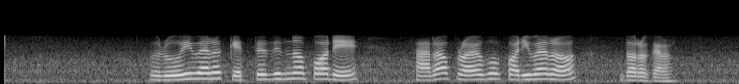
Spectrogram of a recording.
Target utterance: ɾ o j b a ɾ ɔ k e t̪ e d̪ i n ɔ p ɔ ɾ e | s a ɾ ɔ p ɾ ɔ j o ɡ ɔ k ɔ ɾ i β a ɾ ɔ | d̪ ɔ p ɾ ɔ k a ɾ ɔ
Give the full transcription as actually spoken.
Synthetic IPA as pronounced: ɾ o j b a ɾ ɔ k e t̪ e d̪ i n ɔ p ɔ ɾ e | s a ɾ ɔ p ɾ ɔ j o ɡ ɔ k ɔ ɾ i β a ɾ ɔ | d̪ ɔ ɾ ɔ k a ɾ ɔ

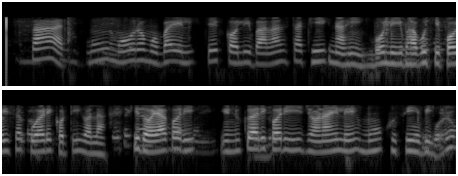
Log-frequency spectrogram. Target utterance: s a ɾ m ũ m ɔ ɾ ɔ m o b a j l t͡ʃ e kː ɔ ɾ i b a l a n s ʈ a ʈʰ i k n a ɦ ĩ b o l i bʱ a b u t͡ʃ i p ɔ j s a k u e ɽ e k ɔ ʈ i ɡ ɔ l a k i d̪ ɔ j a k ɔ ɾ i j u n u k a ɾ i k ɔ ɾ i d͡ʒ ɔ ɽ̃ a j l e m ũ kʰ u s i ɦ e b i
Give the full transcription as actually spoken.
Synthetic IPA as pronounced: s a ɾ m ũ m o ɾ ɔ m o b a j l t͡ʃ e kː ɔ l i b a l a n s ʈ a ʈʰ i k n a ɦ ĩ b o l i bʱ a b u t͡ʃ i p ɔ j s a k u a ɽ e k ɔ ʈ i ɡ ɔ l a k i d̪ ɔ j a k ɔ ɾ i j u n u k a ɾ i k ɔ ɾ i d͡ʒ ɔ ɽ̃ a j l e m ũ kʰ u s i ɦ e b i

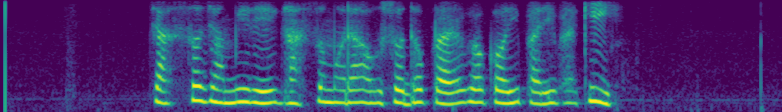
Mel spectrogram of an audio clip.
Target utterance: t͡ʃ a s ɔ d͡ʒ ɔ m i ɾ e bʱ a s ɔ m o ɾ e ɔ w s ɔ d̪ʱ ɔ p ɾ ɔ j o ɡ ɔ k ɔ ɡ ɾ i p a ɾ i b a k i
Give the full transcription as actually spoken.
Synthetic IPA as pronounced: t͡ʃ a s ɔ d͡ʒ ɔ m i ɾ e ɡʱ a s ɔ m ɔ ɾ a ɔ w s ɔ d̪ʱ ɔ p ɾ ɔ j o ɡ ɔ k ɔ ɾ i p a ɾ i b a k i

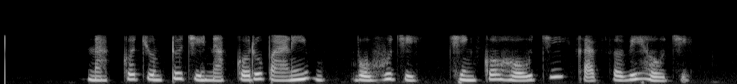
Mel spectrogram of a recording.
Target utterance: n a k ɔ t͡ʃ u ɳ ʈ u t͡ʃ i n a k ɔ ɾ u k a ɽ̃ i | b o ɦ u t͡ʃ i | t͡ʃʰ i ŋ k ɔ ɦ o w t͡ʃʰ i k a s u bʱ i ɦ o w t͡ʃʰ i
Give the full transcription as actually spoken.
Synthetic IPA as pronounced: n a k ɔ t͡ʃ u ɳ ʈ u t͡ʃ i n a k ɔ ɾ u p a ɽ̃ i | b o ɦ u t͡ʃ i | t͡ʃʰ i ŋ k ɔ ɦ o w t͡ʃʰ i k a s ɔ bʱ i ɦ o w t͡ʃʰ i

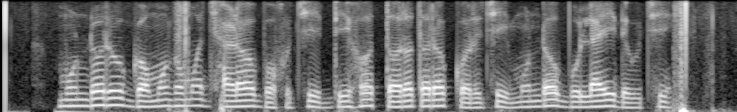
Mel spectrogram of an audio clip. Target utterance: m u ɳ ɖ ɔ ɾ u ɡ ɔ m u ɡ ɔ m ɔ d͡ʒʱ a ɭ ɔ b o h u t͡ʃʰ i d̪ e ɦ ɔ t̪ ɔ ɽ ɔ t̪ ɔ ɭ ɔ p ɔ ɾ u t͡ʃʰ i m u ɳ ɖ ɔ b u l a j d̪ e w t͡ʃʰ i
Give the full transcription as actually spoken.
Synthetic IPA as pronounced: m u ɳ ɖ ɔ ɾ u ɡ ɔ m ɔ ɡ ɔ m ɔ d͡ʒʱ a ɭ ɔ b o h u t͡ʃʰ i d̪ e ɦ ɔ t̪ ɔ ɾ ɔ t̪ ɔ ɾ ɔ k ɔ ɾ u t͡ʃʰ i m u ɳ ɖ ɔ b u l a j d̪ e w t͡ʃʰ i

